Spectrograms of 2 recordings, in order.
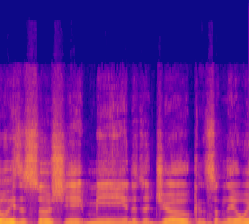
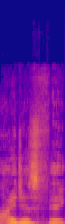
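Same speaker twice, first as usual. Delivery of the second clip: whispering, higher and quieter; 3 semitones higher, 4 dB quieter than usual. Explaining a plan to another speaker, whispering. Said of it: "Why are you whispering?".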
